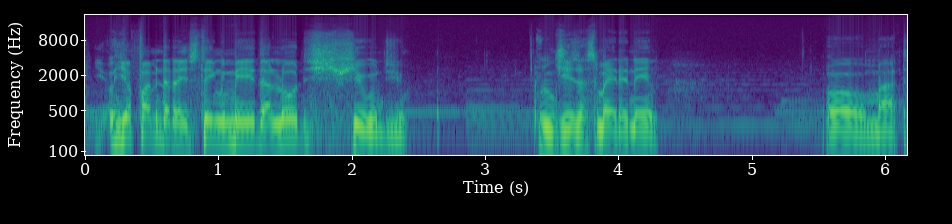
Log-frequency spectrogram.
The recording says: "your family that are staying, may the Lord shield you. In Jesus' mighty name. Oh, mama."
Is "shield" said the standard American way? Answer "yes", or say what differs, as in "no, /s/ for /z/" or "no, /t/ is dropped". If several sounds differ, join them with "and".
no, /l/ is dropped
